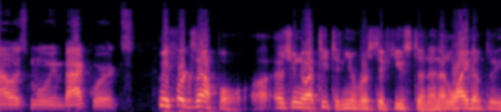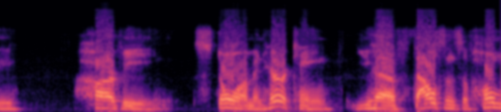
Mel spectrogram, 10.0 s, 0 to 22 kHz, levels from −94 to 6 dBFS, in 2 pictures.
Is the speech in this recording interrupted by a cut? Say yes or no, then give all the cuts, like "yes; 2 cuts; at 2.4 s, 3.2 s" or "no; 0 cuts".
yes; 2 cuts; at 1.5 s, 8.4 s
